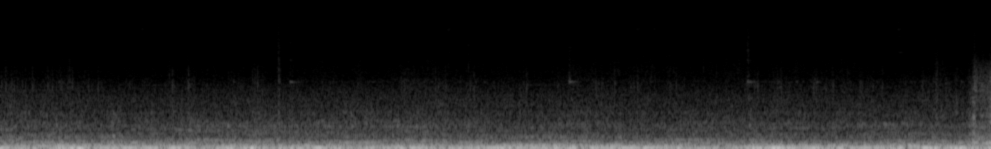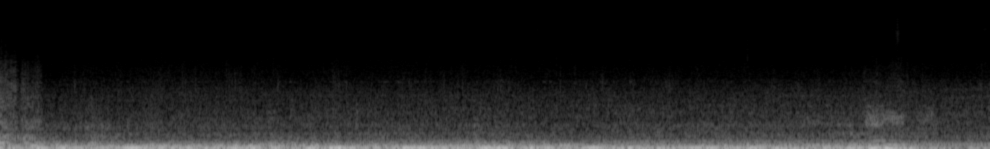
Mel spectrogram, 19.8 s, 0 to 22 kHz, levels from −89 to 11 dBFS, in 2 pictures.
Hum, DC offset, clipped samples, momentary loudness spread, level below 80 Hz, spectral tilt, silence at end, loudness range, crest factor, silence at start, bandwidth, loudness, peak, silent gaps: none; under 0.1%; under 0.1%; 4 LU; -28 dBFS; -11 dB/octave; 0 s; 2 LU; 14 dB; 0 s; 2.3 kHz; -33 LUFS; -14 dBFS; none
